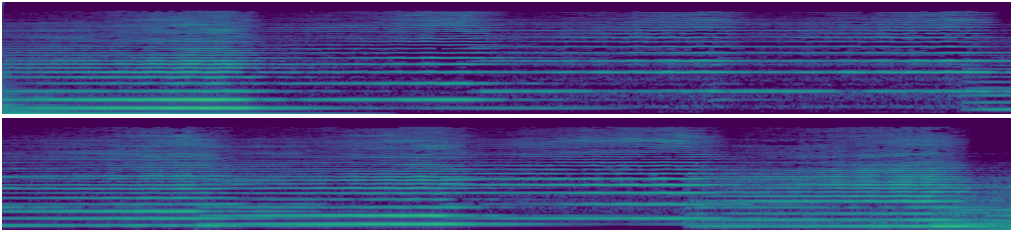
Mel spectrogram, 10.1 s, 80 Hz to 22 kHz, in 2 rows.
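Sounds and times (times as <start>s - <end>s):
bowed cello melody: 0.0s - 10.0s.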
